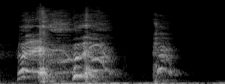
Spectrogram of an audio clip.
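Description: Coughing by someone who has inhaled water: three harsh, wet-sounding coughs, the first two close together and the third after a short pause.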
